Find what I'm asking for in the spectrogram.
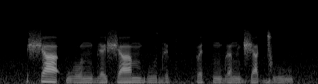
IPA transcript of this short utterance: ʃ a ʔ w o n d ɛ ʃ a m b u d ɘ t pː ɛ t n d ɐ n d͡ʒ a ɡ͡ǀ u

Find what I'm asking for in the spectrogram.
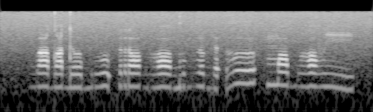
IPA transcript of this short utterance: ɡ ɔ dˤ ʌ d ʊ bʱ u ʔ r ɔ ɡʱ ɔ ɡ u ɡ ð ʊ ɡ ɾ ə ʔ ɣ ʊ | m ɔ bʱ ɔ v i

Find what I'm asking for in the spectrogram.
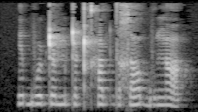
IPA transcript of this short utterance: ɪ b w u ʈ ə˞ m ɪ ʈ ɔ ʈ kʰ ɑ ʈ d̪ ə χ ɾ ɔ b u ŋ ɑ

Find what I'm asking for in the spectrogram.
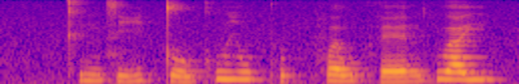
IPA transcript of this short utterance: kʰ ɪ˧ ŋ s iː˨˥ t̚ t̪ o˨˧ w kʷʰ iː˥ w pʰ ʊ˧ k̚ f ɐ˧ w h ɛː˨˧ n kʷ aː˥ j

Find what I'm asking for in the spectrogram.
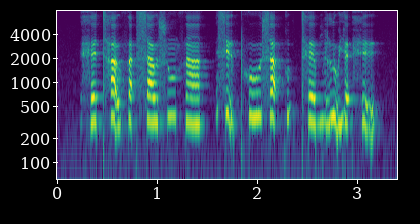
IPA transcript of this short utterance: h ɛ˨ tʰ a̰˦˨ ʊ̯ θ ä˦ ʔ sʰ a˨ ʊ̯ sʰ ũ˦ θ ã˨ | s ḛ˦˨ ɪ̯ pʰ o˦ ʊ̯ s ä˦ ʔ k ʊ˦ ʔ tʰ ɛ˨ b ĩ˦˨ l ṵ˦˨ j ɛ˦ ʔ h ḛ˦˨ ɪ̯

